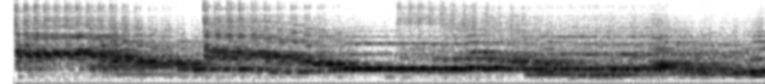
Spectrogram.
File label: traditional, fujara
